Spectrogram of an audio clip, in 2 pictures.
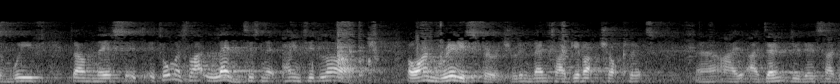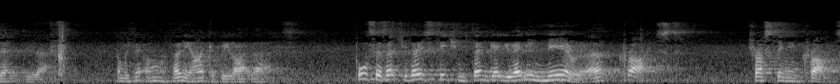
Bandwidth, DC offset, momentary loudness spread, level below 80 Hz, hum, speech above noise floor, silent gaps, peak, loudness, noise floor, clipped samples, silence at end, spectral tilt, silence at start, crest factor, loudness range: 8 kHz; under 0.1%; 15 LU; -54 dBFS; none; 22 dB; none; 0 dBFS; -19 LUFS; -41 dBFS; under 0.1%; 0 s; -6.5 dB/octave; 0 s; 20 dB; 8 LU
